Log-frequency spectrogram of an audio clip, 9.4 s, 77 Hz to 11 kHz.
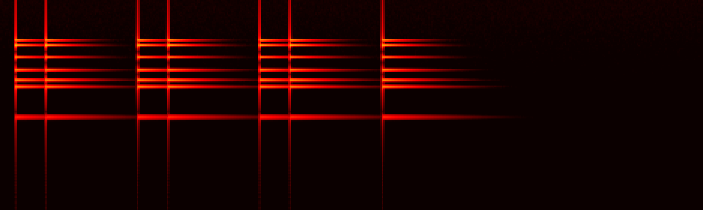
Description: Ship's bell, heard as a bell. 7. Seven half-hours of the watch have passed.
